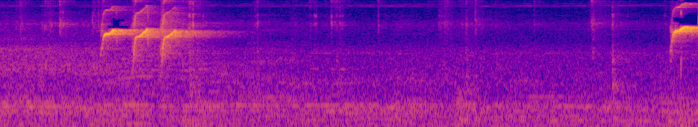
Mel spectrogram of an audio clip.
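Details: Cinereous tit singing to lure lazy caged birds into calling: three quick high whistled notes in a tight run, a pause of over two seconds, then another sharp high note.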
